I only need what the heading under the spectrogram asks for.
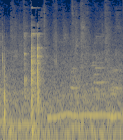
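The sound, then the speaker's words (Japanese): Dishes and cutlery clink as plates of food are served at a restaurant table: a few sharp clinks of crockery early on, then quieter background. “料理が続々とすご いです、ね、 続々と来るからハイペースで”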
